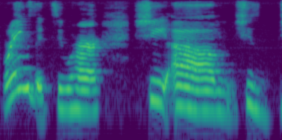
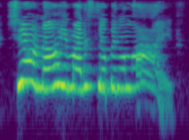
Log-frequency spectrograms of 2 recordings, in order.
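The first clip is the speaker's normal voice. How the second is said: much higher and louder, insistent; high excited outburst; 12 semitones higher, 4 dB louder than usual. Real, not acted. Recapper arguing Mary Pat's case, high and insistent. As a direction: push the point up high with conviction. Heated aside defending the theory.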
